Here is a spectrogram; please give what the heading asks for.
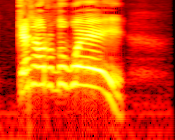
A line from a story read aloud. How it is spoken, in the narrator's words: shouted the officers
